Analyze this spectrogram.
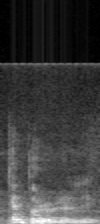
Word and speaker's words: temporarily: it depends and uh temporarily has gone got shortened in the last 30 years there's still one or two clever people around in the bbc can actually manage to say temporarily but when they do it i can almost see the smile of satisfaction they say got all the syllables out but they're the only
